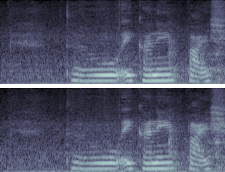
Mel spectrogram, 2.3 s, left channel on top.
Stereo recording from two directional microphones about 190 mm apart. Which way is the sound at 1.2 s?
15° left (ahead or behind).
